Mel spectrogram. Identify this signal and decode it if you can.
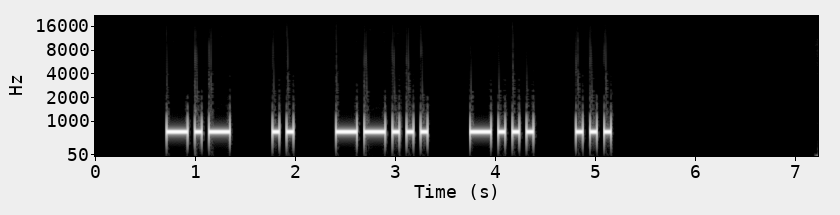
Morse code, heard as a keyed tone, about 17 wpm, spaced as for 12 wpm, 700 Hz. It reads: KI7BS
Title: USA Call Signs - 5 Characters - 2x Character Spacing - 17wpm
